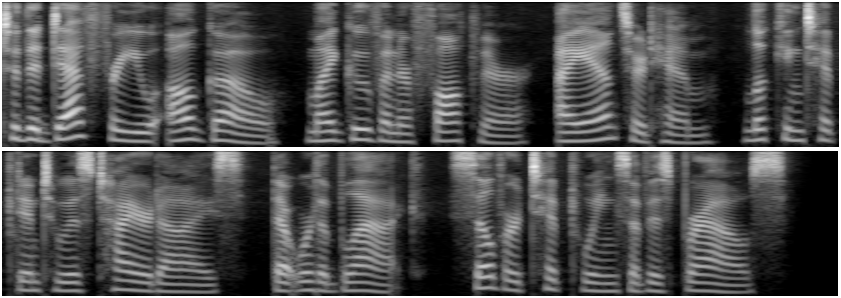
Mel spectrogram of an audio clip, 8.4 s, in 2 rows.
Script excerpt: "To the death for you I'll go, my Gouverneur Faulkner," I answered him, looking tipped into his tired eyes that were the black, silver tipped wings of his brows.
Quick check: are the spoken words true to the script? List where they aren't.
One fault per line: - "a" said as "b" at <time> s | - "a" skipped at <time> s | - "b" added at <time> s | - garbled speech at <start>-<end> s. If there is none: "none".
none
